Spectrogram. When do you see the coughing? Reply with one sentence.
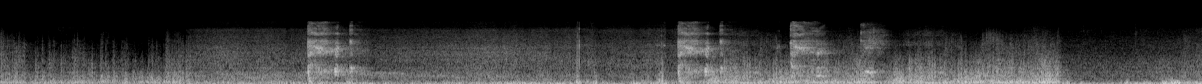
The coughing can be heard from 3.0 to 3.6 s and from 6.8 to 8.8 s.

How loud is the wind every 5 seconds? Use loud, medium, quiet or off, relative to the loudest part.
medium, loud, loud.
